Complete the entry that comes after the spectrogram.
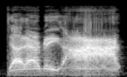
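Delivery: high, hammed-up plea ending in a yelp; mock scream. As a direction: shriek it like a melodramatic victim. Mocking the screaming man.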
